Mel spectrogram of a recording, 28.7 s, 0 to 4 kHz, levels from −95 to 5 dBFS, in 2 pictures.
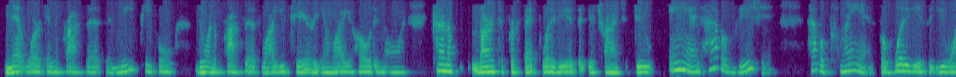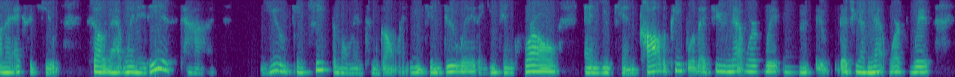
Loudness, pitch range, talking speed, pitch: -27 LUFS, 145-170 Hz, 170 wpm, 155 Hz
